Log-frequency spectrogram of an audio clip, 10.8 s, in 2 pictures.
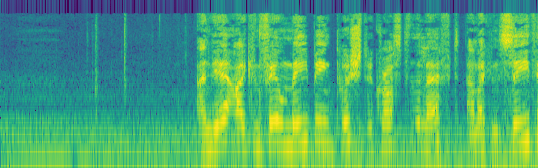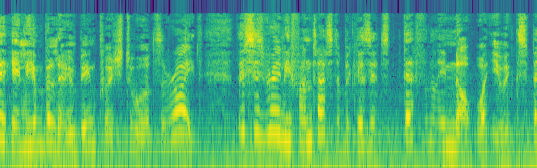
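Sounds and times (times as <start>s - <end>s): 
car engine drone while driving and turning sharply: 0.0s - 10.7s
speech: 2.0s - 10.7s.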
